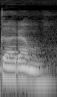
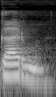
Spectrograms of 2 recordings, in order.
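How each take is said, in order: First: A vowel is heard between the r and m. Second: No vowel is heard between the r and m. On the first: "ये हो रहा है गरम" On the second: "पर हम बोलेंगे उच्चारण में गर्म"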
